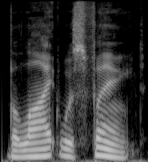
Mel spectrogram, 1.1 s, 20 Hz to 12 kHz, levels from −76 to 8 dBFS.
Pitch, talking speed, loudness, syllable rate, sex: 145 Hz, 215 wpm, -15 LUFS, 4.2 syllables/s, male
